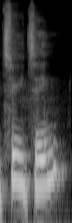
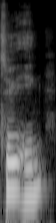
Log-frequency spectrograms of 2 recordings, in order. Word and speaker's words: Tooting: And I ended up in Tooting. Yeah. Now I say probably not Tooting, Tooting. Tooting, yeah. Pronounce the T's.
